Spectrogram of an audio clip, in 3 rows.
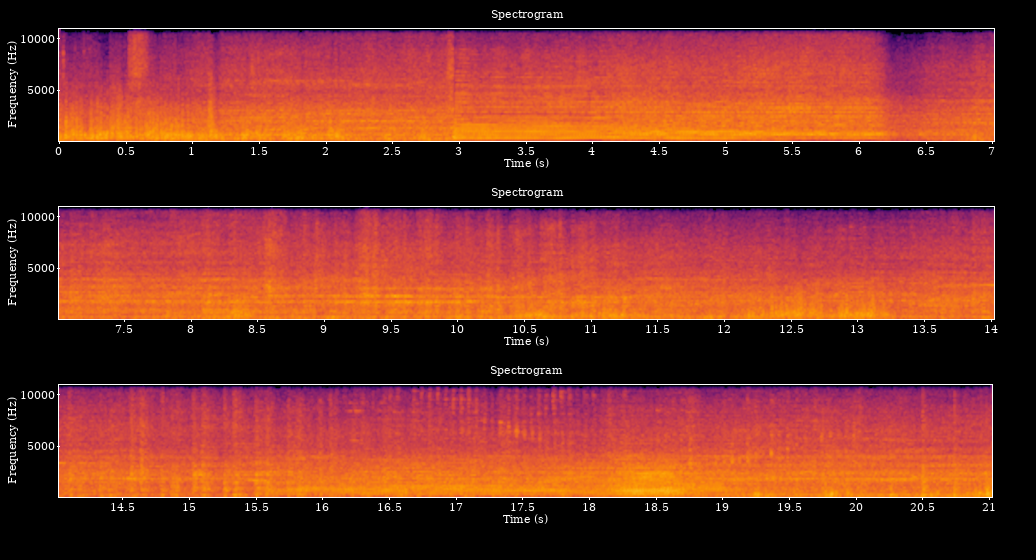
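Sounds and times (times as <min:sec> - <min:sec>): train wheels clattering over rail joints: 0:06.8 - 0:18.0, 0:19.0 - 0:21.0.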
